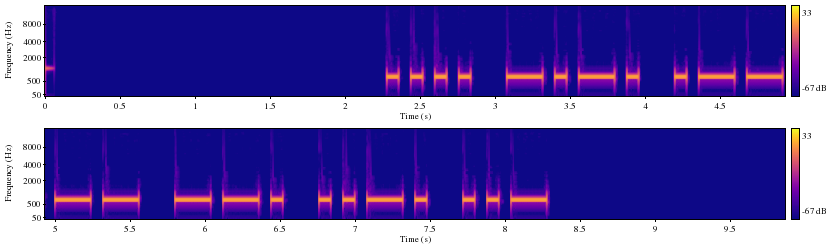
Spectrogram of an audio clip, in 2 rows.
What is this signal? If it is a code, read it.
Morse code, heard as a keyed tone, about 14 wpm, 700 Hz. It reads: HC1GFU
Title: DXCC-100 Call Signs - 6 Characters - Repeated 3x - 15wpm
